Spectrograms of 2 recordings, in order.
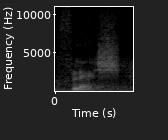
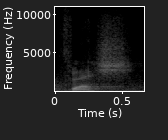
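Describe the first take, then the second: The two takes are said the same way.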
